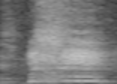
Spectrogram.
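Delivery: high breathy laugh; tired laugh. Real, not acted. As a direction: laugh it off, worn out. Laugh after saying he is exhausted.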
